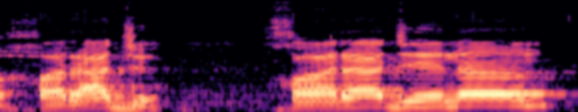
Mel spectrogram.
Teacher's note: جیم کو ہلا کر پڑھیں گے، حروف قلقلہ ہے، قلقلہ کا مطلب کیا ہوتا ہے؟ ہلانا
